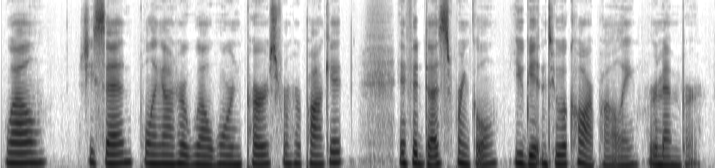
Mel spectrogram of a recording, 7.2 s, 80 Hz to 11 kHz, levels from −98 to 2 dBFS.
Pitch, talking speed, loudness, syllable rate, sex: 180 Hz, 195 wpm, -16 LUFS, 5.2 syllables/s, female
